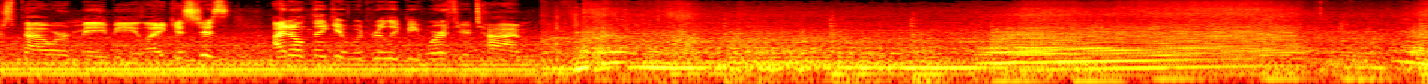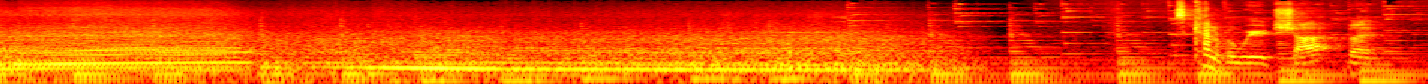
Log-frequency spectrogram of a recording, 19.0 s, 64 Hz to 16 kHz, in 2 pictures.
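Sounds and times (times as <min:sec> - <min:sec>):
car engine from inside cabin: 0:00.0 - 0:15.8.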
